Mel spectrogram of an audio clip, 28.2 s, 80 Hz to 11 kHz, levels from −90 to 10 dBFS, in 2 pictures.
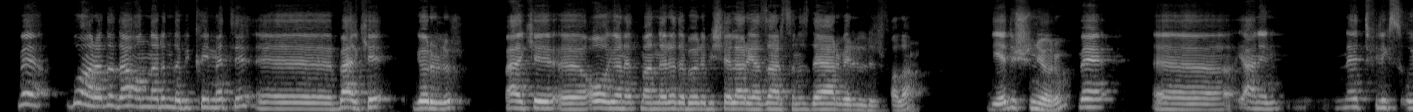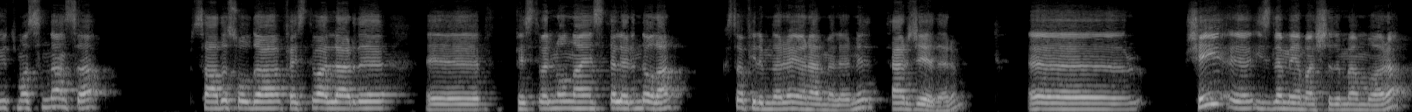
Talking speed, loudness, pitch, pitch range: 110 wpm, -29 LUFS, 195 Hz, 175-225 Hz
